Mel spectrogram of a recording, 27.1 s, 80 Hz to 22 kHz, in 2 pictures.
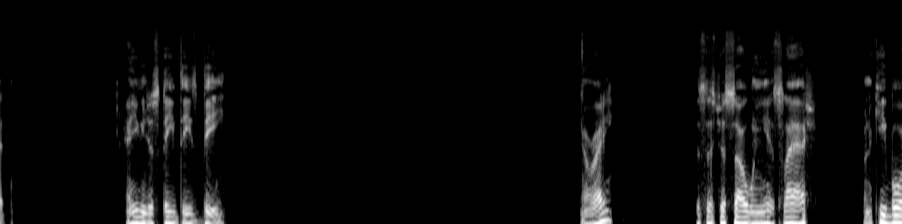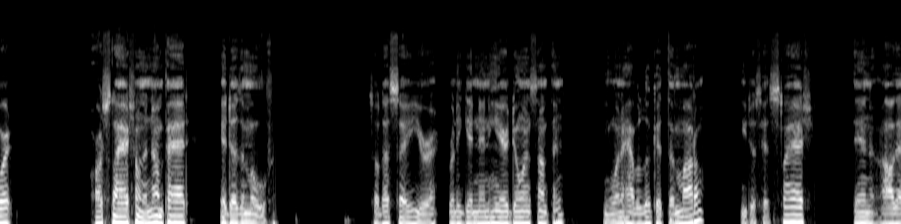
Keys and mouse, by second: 11.4-14.0 typing, 15.2 KP_Divide, 15.6 KP_Divide, 15.9 KP_Divide, 16.2 KP_Divide, 16.4 KP_Divide, 17.0 KP_Divide, 18.0 middle click, 21.4 middle click, 22.8 shift+middle click, 24.4 /, 25.2-27.0 middle drag.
